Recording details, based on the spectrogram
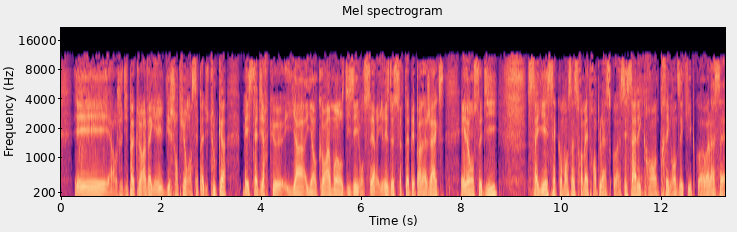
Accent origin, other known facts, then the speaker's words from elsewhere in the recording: France; quand on est français et qu'on a nos âges, la quarantaine bien frappée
